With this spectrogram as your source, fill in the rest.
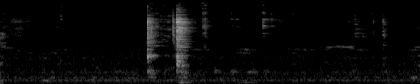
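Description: Scissors cut through blouse cloth in a couple of quick, sharp snips close by, with faint quiet room sound around them.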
